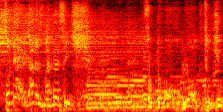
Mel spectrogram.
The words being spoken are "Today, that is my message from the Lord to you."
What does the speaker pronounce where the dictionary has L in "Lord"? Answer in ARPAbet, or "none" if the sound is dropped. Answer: W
